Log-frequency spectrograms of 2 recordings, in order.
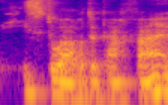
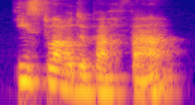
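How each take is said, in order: First: The first H sound is pronounced. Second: The first H sound is silent. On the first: The speaker calls it wrong. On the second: The speaker calls it right.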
